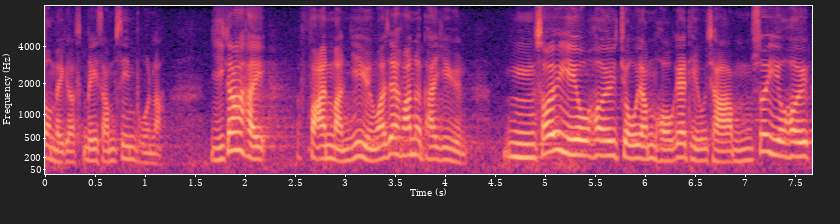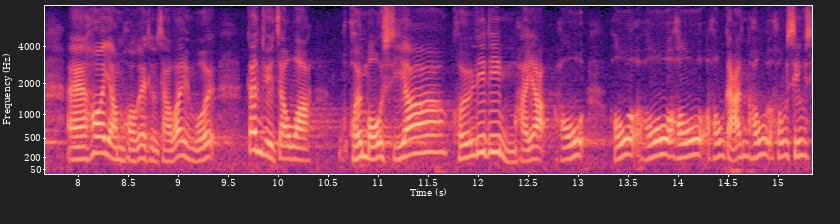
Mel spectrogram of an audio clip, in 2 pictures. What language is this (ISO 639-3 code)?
yue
